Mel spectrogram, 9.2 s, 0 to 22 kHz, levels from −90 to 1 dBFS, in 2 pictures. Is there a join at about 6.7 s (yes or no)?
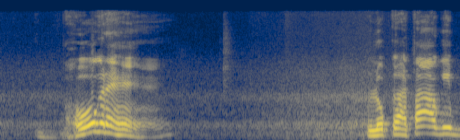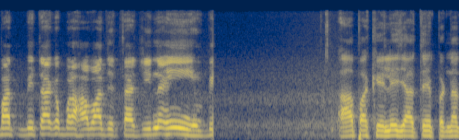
yes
